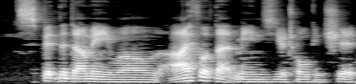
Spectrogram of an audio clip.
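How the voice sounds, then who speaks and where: A man with a fairly low pitch talks at a moderate pace in a bright, sharp tone. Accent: Australian. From Australia. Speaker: podcast co-host. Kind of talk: casual chat.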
